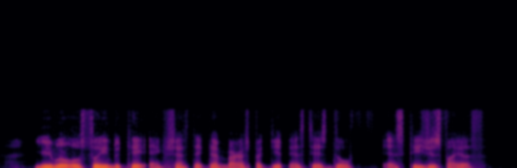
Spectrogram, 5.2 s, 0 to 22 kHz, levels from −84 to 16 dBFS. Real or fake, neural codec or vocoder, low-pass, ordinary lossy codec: fake; codec, 16 kHz, 0.5 kbps, FunCodec, trained on LibriTTS, 25 frames a second; none; none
